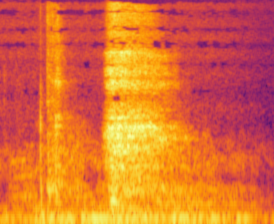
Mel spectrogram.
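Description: A woman's soft, breathy sigh, one exhale of about a second that fades out, after a faint click.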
